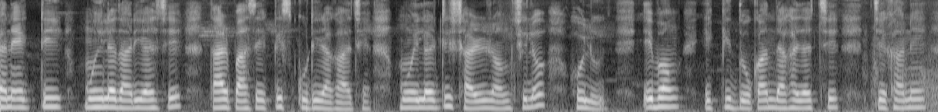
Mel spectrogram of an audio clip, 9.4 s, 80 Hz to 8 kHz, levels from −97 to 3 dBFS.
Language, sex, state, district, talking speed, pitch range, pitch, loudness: Bengali, female, West Bengal, Kolkata, 145 wpm, 195-220 Hz, 205 Hz, -19 LUFS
